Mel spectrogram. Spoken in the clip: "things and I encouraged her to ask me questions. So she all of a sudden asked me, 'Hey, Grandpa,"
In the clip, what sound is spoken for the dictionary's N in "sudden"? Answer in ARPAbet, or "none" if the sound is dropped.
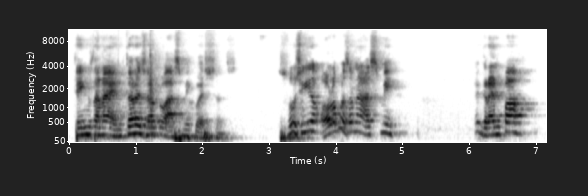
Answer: none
